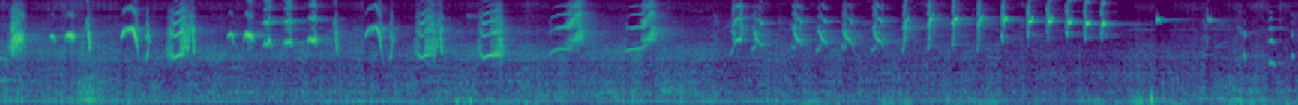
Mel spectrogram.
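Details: Long-tailed shrike singing a busy song full of borrowed phrases, recorded at home amid crowded housing: varied high whistles and chirps, then a long rapid series of sharp repeated notes near the end.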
